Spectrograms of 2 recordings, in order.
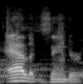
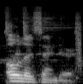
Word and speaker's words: Oleksandr: he looked like um the american version of it would be alexander ulster um but it's ola zinder you know i'm saying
